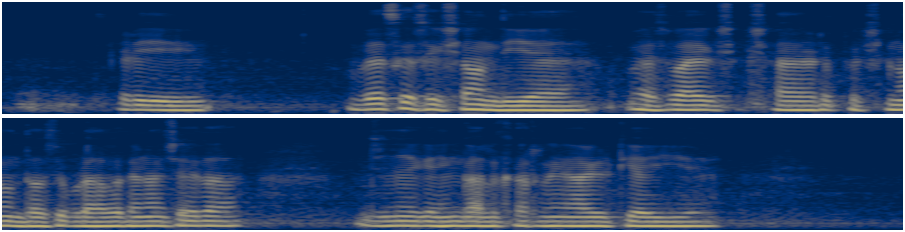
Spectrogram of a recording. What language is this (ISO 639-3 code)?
doi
